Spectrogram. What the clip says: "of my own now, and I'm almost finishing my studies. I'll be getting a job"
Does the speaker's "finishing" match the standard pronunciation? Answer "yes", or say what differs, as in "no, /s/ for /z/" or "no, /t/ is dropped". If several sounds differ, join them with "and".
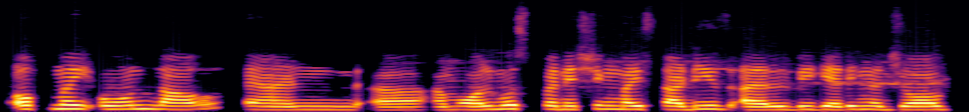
no, /p/ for /f/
